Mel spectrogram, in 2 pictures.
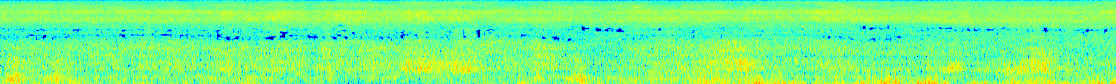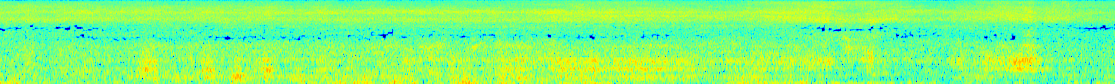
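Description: A pressure washer sprays water in a steady hiss.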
